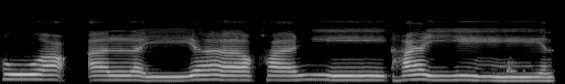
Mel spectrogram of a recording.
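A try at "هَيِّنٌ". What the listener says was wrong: Hayyin, diberhentiin aja, jangan dipanjangin.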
